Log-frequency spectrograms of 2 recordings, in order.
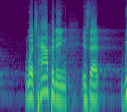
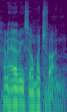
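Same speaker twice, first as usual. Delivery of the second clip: low, soft, groaning sarcasm; fed-up mock enthusiasm; sarcastic; 3 semitones lower, 5 dB quieter than usual. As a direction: sigh it out as if hating every minute. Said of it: "Or they could be saying".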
